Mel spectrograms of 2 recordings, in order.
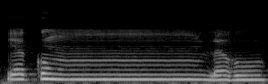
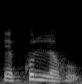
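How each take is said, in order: First: The n is held as a nasal hum before l. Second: The n is dropped and merges into a doubled l. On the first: The speaker calls it wrong. "ഇനി ഒന്ന് മണിച്ച് നോക്കിയേ" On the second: The speaker calls it right. "അതിനെ അവോയ്ഡ് ചെയ്യണം"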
